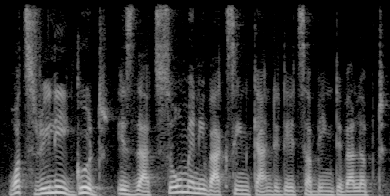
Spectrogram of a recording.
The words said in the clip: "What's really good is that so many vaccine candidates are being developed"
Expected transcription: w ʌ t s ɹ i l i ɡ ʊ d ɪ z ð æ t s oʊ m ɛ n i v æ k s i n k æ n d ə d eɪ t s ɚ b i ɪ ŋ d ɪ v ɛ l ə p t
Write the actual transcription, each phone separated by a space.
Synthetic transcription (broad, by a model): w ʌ t s ɹ i l i ɡ ʊ d ɪ z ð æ t s oʊ m ɛ n i v æ k s i n k æ n d ə d eɪ t s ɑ b i ɪ ŋ d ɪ v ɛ l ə p t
